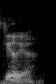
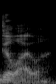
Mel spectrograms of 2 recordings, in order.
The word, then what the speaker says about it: Delia: You're right. It's Delia. – Delia Owens. – Yeah. – A woman who, I guess I've been saying this wrong for. – You said Delilah.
